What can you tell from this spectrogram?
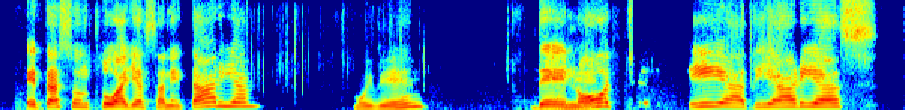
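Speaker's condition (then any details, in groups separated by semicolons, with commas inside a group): No condition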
